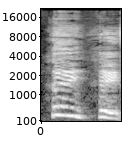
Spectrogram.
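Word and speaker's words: huhu: Hoo-hoo grub. It's spelled H-U-H-U, grub.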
